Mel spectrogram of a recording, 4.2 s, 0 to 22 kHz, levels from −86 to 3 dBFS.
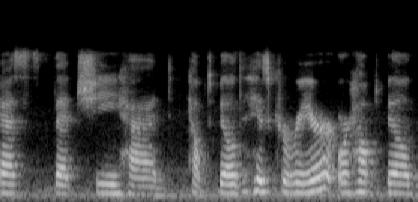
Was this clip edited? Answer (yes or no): no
